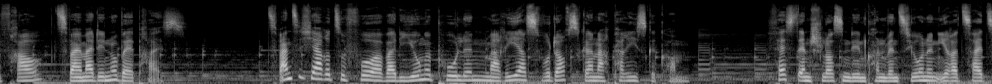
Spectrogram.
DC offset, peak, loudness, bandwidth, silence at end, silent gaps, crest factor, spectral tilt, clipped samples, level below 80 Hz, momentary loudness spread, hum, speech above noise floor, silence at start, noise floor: under 0.1%; -2 dBFS; -20 LUFS; 19 kHz; 0 s; none; 18 dB; -4 dB/octave; under 0.1%; -42 dBFS; 13 LU; none; 23 dB; 0 s; -44 dBFS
